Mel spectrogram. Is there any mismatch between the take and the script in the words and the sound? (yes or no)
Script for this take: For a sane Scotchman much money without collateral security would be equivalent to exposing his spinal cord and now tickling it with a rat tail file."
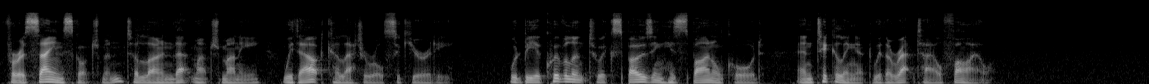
yes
